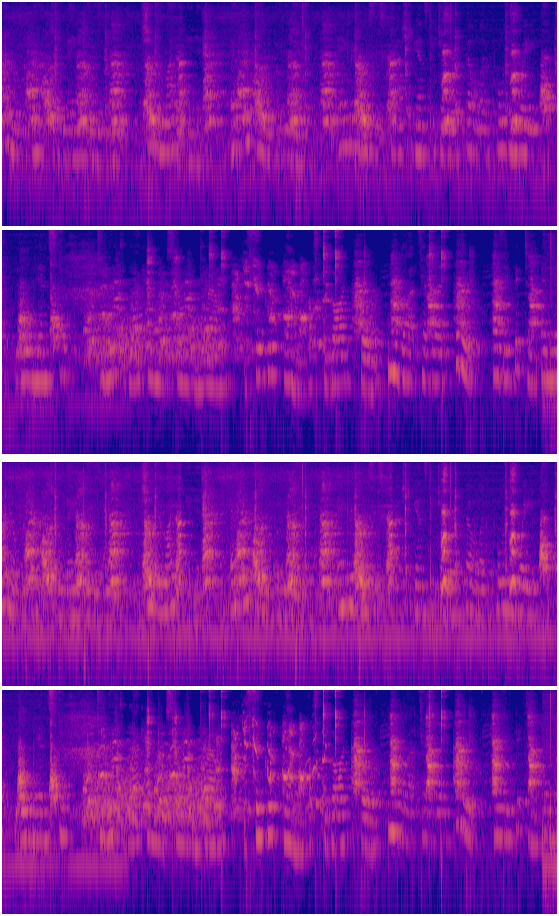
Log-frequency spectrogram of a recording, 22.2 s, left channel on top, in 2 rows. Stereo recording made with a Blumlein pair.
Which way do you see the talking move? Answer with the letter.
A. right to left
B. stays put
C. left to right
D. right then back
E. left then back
A.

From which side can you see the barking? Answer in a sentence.
In this clip you hear the barking on the right.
